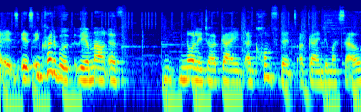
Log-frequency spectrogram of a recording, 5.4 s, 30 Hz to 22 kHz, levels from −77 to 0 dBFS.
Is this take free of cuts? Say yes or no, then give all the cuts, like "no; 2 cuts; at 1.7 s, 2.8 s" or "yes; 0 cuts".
yes; 0 cuts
